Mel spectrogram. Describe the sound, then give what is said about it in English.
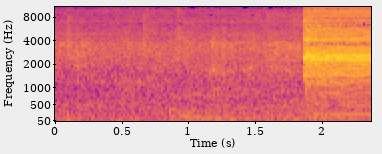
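Arena buzzer marking the end of a timeout at a college ice hockey game: a loud, harsh, sustained buzz cuts in near the end, over a steady crowd murmur. “There's the buzzer for the end of the timeout.”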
